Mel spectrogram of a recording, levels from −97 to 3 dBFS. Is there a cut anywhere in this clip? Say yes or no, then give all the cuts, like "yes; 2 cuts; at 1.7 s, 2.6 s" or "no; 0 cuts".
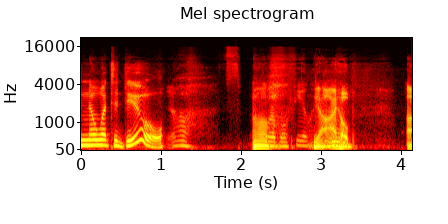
no; 0 cuts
